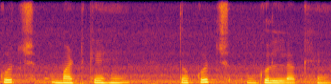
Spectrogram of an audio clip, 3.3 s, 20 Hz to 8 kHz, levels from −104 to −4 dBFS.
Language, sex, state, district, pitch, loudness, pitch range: Hindi, female, Bihar, East Champaran, 210 Hz, -18 LUFS, 195-235 Hz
